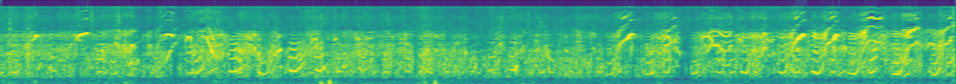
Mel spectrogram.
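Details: Huddled in a plastic bin, a litter of six guinea pig pups fifteen days old makes a busy blur of thin squeaks and chirps over rustling, with occasional low thumps.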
